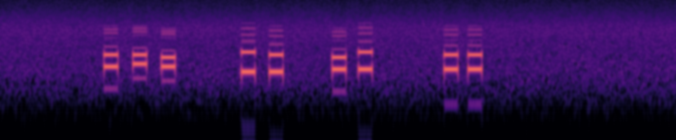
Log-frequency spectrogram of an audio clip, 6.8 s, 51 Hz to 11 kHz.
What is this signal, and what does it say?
DTMF, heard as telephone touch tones, dialled by hand, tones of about 140 ms. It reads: 807 32 46 55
